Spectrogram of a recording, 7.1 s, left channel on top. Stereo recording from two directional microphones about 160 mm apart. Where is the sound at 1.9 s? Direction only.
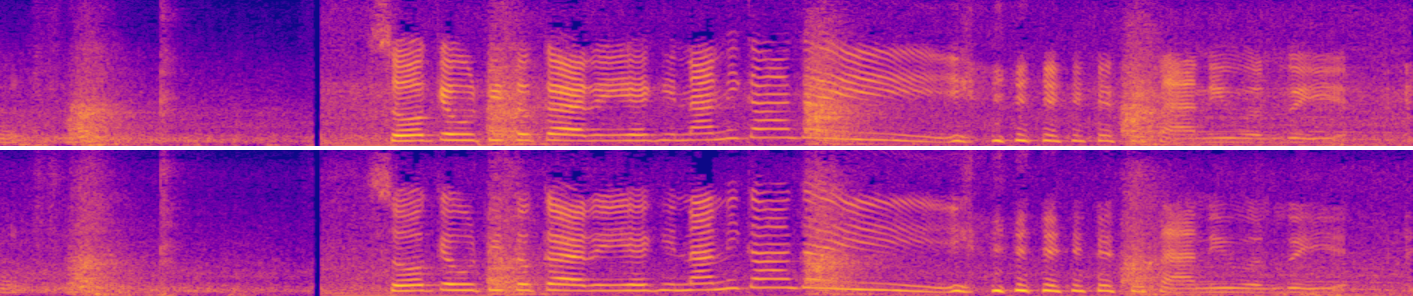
10° right (ahead or behind).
